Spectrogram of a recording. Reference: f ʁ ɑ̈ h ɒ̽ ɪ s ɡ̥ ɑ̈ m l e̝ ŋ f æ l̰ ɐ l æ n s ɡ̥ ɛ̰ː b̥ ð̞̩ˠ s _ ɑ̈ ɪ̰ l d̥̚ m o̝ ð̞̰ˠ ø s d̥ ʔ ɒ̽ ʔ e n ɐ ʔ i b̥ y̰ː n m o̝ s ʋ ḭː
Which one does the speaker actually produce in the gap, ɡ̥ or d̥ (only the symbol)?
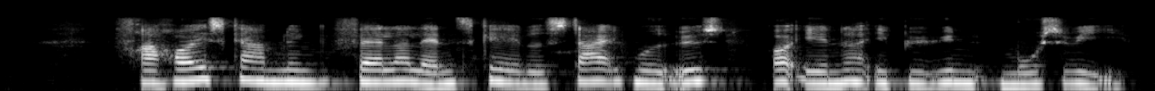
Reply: d̥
